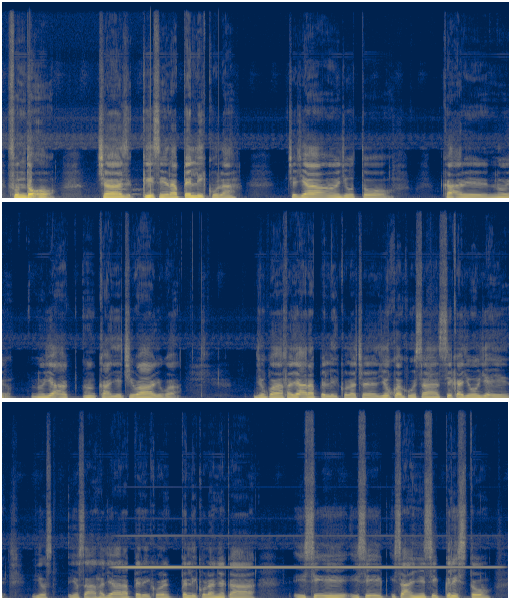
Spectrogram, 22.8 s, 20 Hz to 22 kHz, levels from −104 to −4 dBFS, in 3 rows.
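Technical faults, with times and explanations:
0.19 to 0.44 s and 2.19 to 2.22 s, microphone overload. The loudest speech peaks are flattened at the top, giving a harsh, crackly edge. The first burst is the worse one, running about 5 dB past the converter's limit. The second goes only about 1 dB over and is brief. A small share of samples is cut, a few percent at most. The likely cause is microphone input gain set too high, so the converter ran out of headroom.
0.40 s, 2.22 s and 3.24 s, microphone volume stepped down. The speech and the background drop together in a single step each time. The cuts are about 3 dB, then about 6 dB, then about 4 dB. The first comes during a clipped peak, and the second right as one ends. This likely reflects the call software reacting to overload by lowering the device's input volume. It moves in one jump, so the change is audible.
16.79 to 22.80 s, feedback whistle. 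A thin, steady tone at 3.5 kHz sits behind the speech until the end. It stays roughly 10 dB below the speech and swells and fades slowly in level. It never grows into a howl. That points to a loudspeaker-to-microphone loop, the likely cause, with its gain resting just under the feedback threshold. One frequency keeps circulating without building up.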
